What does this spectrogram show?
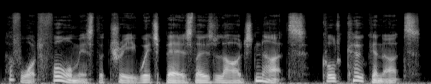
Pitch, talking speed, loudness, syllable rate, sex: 105 Hz, 195 wpm, -17 LUFS, 4.4 syllables/s, male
